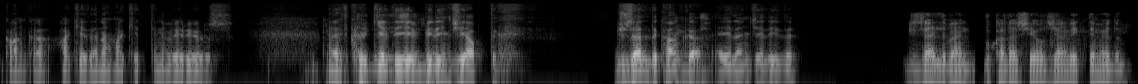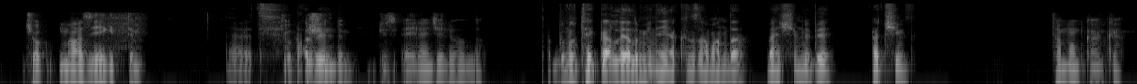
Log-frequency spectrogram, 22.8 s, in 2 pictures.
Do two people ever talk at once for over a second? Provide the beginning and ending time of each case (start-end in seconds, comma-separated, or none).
3.3-4.5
